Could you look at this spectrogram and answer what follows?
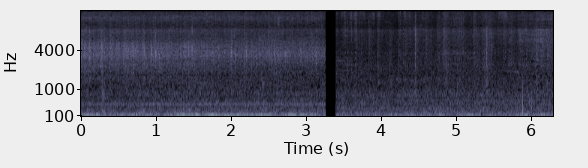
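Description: Moringa drumstick pods frying in oil in a pan, a steady hissing sizzle that holds throughout with one brief dropout, close and even, with no voices.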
